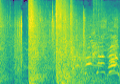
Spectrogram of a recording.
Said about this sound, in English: The soldiers raise their rifles above a line of sandbags and begin firing.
